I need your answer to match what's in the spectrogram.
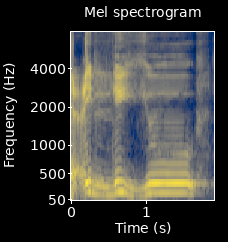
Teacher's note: واو مدہ کو ایک الف کے برابر کھینچ کر پڑھیں گے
